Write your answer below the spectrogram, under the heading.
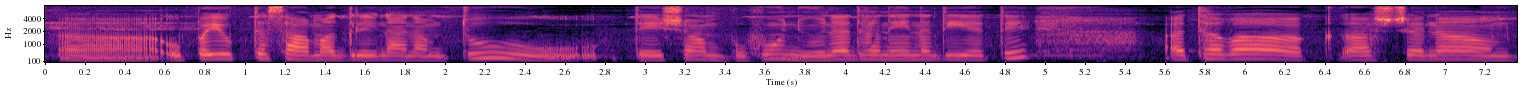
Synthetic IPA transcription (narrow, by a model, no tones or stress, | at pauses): ṵpɐjuk̚t̪ɐsaːmɐɡɾiːnaːnɐmt̪ut̪eːʃaːmbɐɦunjuːnɐd̪ʱɐneːnɐd̪ijɐt̪e | ɐ̰t̪ʰɐʋaːaːʃʈɐnɐ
